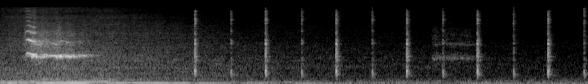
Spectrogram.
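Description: Cartoon sound effect of a car pulling up, its engine rumbling for about a second and a half with a brief high squeal, then a car's turn-signal indicator ticking steadily at about three clicks a second.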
